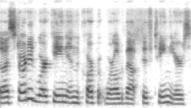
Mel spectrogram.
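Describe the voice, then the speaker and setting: A woman speaks with a Texan accent. Her pitch rises and falls in an ordinary way. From Southeast Texas (Beaumont, Port Arthur area). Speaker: telecom expense consultant. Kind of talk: personal introduction presentation.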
